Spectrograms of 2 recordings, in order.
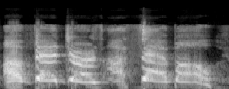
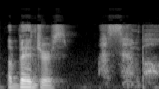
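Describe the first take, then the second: First: It is screamed loudly, like a crowd. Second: It is said quietly, almost whispered.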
